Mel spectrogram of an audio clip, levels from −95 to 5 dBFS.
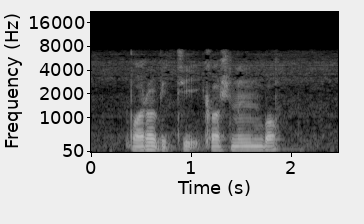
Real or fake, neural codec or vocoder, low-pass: real; none; 7.2 kHz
